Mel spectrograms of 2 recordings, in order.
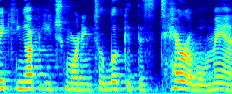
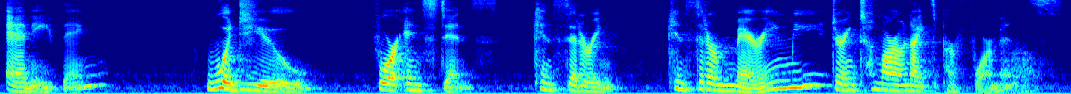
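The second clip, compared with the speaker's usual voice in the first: softer, slow scheming villain; sly murmur; 6 dB quieter than usual. Acted. Villain leaning close to the girl, soft sly proposal. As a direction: lean in and purr the proposal.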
